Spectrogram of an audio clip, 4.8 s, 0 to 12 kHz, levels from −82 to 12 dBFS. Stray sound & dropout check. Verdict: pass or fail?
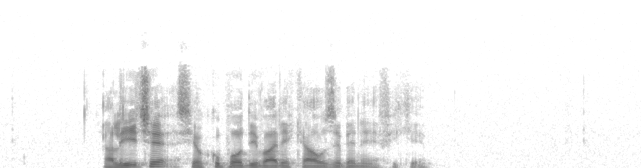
pass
